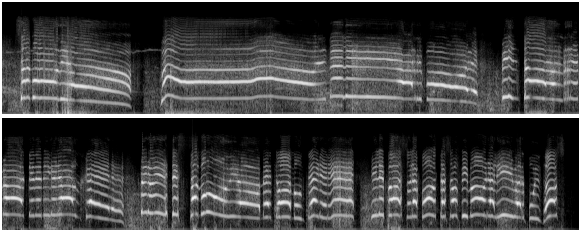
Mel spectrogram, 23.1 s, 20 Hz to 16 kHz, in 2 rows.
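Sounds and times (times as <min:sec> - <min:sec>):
woman commentator shouting goal: 0:00.0 - 0:02.6, 0:03.2 - 0:22.8.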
